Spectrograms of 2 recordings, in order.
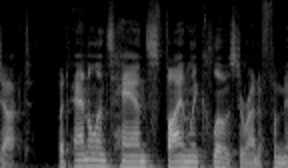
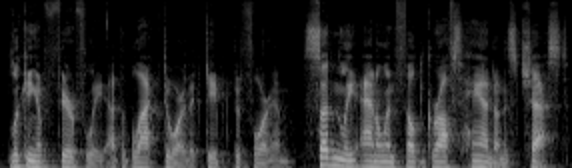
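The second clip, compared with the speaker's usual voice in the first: plain reading voice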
